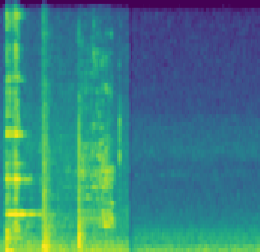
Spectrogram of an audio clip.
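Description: Several light metallic clinks of tools on the RV's underside while the oil drain nut is being loosened for an oil change. One clink rings briefly, and they stop about a second in.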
